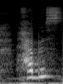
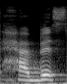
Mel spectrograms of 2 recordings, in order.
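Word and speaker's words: حبس: habess are somehow related so habess means jail habs so haps it has a school but i'm pronouncing it habits because it's a short syllable word one syllable word habess so mahbes is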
